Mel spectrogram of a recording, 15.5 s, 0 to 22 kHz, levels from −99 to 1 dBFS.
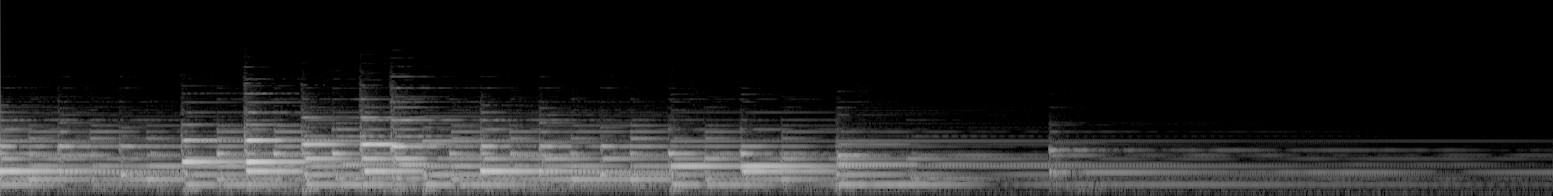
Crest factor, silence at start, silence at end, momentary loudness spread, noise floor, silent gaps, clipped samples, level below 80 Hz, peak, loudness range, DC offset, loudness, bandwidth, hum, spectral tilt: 20 dB; 0 s; 3.8 s; 22 LU; -65 dBFS; none; under 0.1%; -68 dBFS; -12 dBFS; 23 LU; under 0.1%; -30 LUFS; 5 kHz; none; -11 dB/octave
